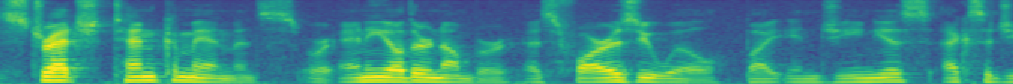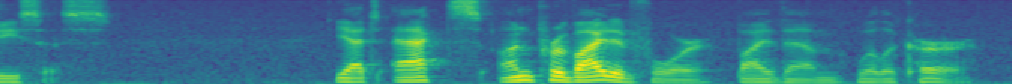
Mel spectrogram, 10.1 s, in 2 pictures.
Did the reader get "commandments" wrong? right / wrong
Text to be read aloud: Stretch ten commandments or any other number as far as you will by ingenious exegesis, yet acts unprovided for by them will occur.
right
